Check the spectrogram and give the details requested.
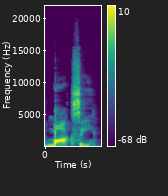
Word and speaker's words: Moxy: Moxy is pronounced like box. So, Moxy.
